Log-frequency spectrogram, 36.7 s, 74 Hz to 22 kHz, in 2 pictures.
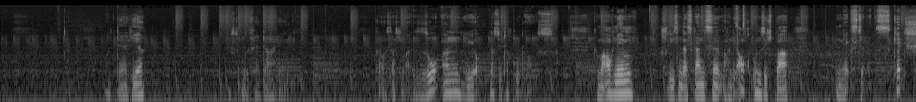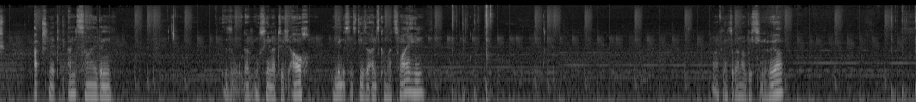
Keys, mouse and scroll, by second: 0.0-1.5 middle drag, 2.3 scroll up 2, 3.7-6.3 drag, 6.4 scroll down 2, 6.8-11.7 drag, 13.1 click, 14.5 click, 14.9 space, 16.5 click, 19.4 click, 20.4-20.7 scroll up 1, 21.5 scroll up 1, 22.0-23.0 drag, 24.3 click, 26.5 click, 27.5 KP_1, 28.0 KP_Decimal, 28.2 KP_Enter, 28.2 KP_2, 29.9-33.1 drag, 35.3 click, 36.3 KP_1, 36.6 KP_Decimal.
